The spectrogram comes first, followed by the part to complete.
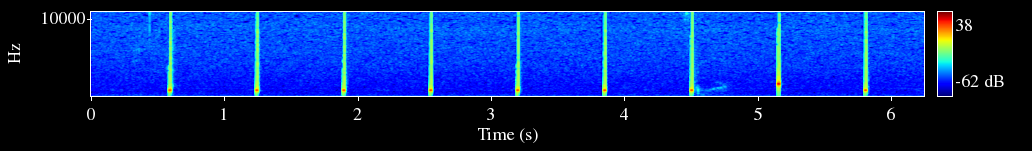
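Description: Audacity Click Track metronome in its 'ping' sound, playing at 92 beats per minute: ten short pings about two-thirds of a second apart. One higher-pitched accented ping about five seconds in marks the first beat of a new eight-beat measure.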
